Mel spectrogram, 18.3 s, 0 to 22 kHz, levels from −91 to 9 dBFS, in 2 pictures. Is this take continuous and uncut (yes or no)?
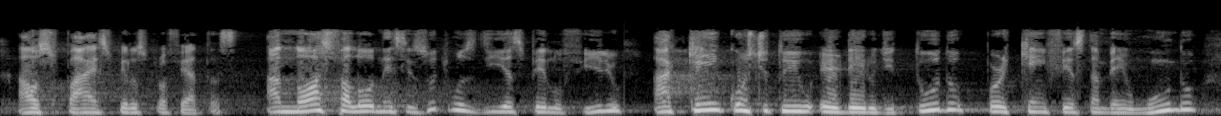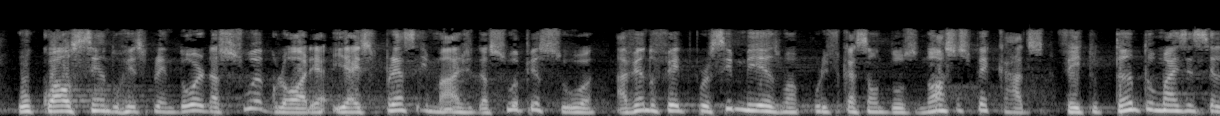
no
